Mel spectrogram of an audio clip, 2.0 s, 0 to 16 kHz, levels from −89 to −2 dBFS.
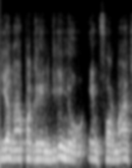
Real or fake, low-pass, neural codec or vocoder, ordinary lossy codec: fake; 14.4 kHz; vocoder, 44.1 kHz, 128 mel bands, Pupu-Vocoder; Opus, 24 kbps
